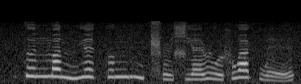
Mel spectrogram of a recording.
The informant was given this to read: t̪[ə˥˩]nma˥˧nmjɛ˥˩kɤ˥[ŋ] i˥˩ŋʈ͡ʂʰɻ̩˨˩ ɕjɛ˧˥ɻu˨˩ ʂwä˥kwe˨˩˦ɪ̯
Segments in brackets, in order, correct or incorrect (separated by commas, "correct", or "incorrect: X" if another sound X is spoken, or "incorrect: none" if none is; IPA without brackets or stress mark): incorrect: ə˥, correct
